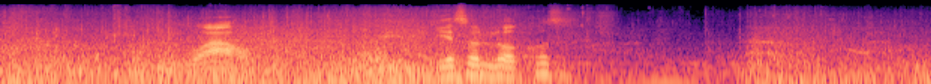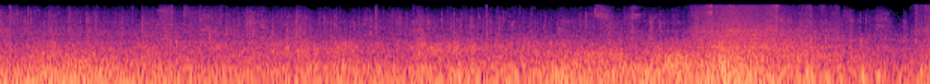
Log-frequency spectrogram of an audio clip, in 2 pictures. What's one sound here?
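Flames roar from a burning ship.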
